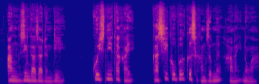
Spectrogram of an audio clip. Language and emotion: Bodo, fearful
